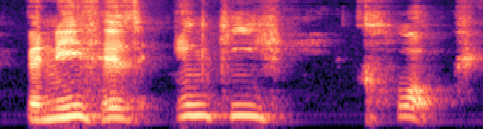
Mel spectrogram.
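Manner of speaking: usual speaking voice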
